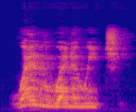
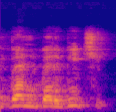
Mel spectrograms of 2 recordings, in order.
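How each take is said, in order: First: The words begin with a w sound. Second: The words begin with a v sound. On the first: This is how it was said back then. "the V was more like a W" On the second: This is how people say it today. "when they say"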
